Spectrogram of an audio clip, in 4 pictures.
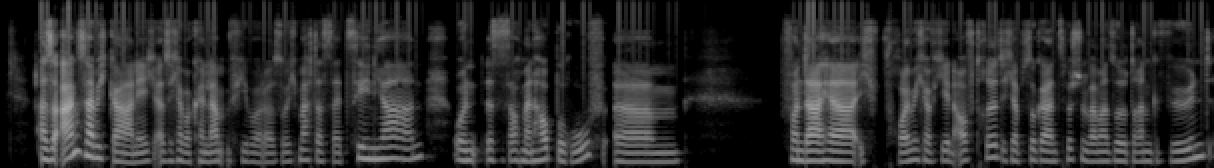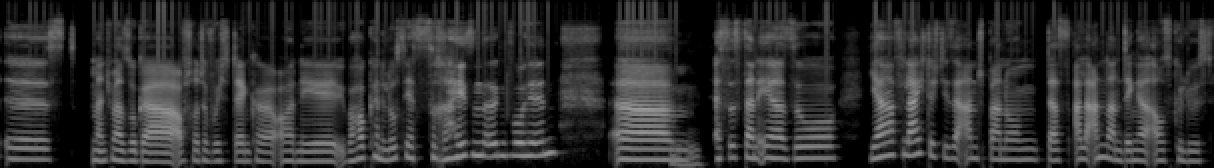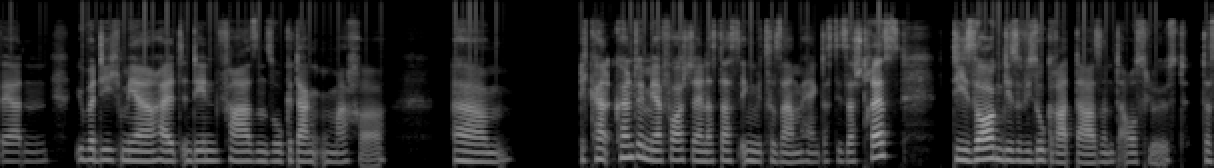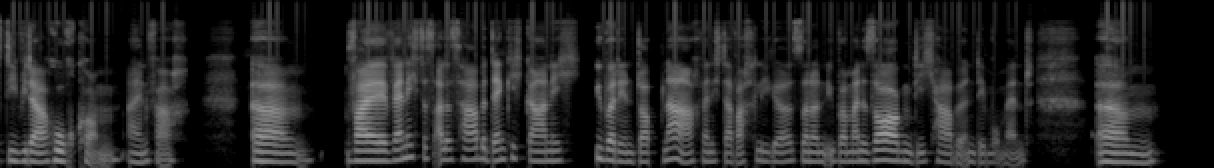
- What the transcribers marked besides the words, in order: distorted speech; laughing while speaking: "reisen"
- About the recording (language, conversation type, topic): German, advice, Wie äußert sich deine Schlafangst vor einem wichtigen Ereignis oder einer Prüfungssituation?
